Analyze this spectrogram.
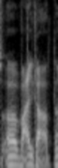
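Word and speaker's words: Veilguard: wie spricht man es aus? Valgard, ne? Ja.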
